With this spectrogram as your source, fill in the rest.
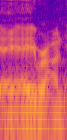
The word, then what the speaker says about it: Aaron: So I'm sitting here with Aaron, right? Did I say it right? Yep. It's not AA Ron? Nope.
